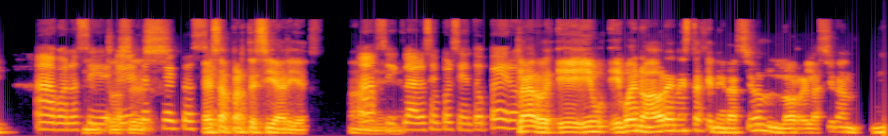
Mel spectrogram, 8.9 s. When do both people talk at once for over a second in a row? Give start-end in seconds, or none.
0.8-2.3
